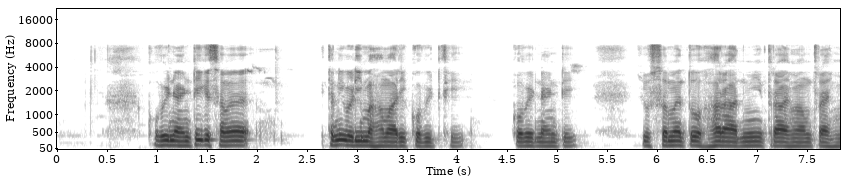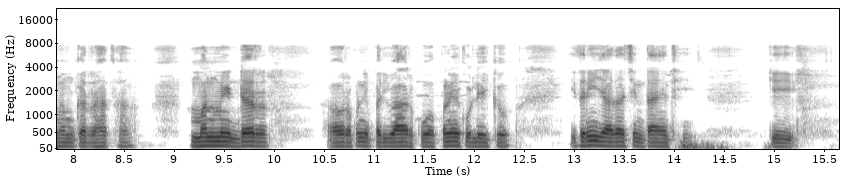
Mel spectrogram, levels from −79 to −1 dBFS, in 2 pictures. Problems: constant background noise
